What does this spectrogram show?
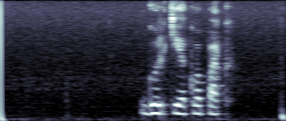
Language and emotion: Russian, neutral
